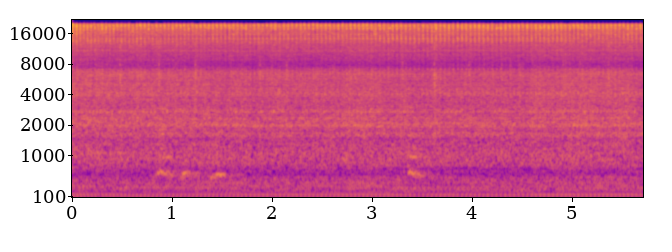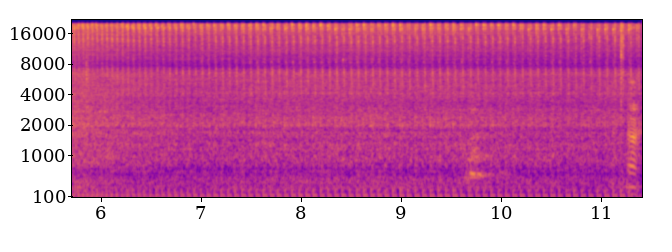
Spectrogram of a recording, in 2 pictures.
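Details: Yamaha Fino scooter bought old with missing parts, valves reset, timing chain tensioner at its limit (chain likely stretched) and extended as a temporary fix, battery charged: cranking gives way after about six seconds to a steady, even single-cylinder idle; starts normally.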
